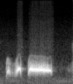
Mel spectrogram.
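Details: Luring coo of a captive spotted dove decoy: a pair of short notes, a brief gap, then a long flat coo, followed by a faint trailing murmur.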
